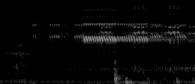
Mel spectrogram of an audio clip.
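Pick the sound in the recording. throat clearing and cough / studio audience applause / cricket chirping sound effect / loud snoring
cricket chirping sound effect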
